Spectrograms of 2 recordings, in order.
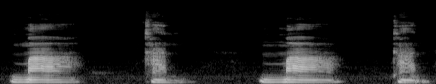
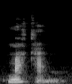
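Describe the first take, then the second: First: "makan" drawn out as "ma... kan"; syllable by syllable. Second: Said in the usual way. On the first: Shown as a demonstration. Teacher sounding out a new Indonesian word for learners, syllable by syllable. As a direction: split "makan" slowly into two syllables. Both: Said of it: "Make sure you".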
